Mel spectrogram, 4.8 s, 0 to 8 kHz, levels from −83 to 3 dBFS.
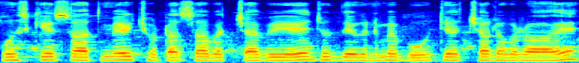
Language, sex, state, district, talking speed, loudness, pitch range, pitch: Hindi, male, Haryana, Rohtak, 225 wpm, -16 LUFS, 140-155 Hz, 150 Hz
